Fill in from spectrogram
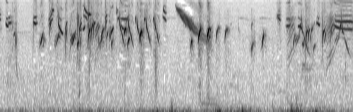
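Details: Short burst of goldfinch song meant to teach a pet goldfinch: a quick, bright jumble of high chirps, a downward-swooping note near the middle, then more twittering notes.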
